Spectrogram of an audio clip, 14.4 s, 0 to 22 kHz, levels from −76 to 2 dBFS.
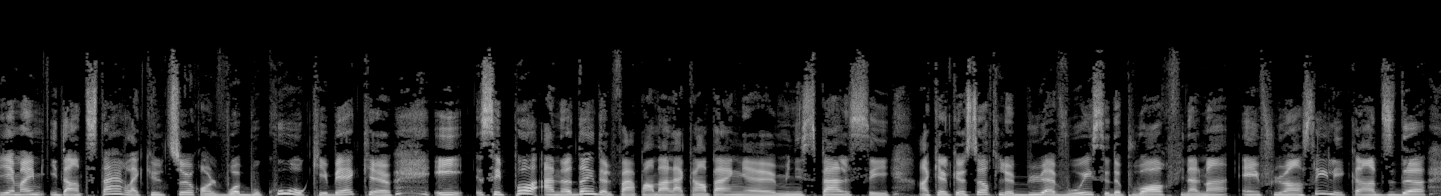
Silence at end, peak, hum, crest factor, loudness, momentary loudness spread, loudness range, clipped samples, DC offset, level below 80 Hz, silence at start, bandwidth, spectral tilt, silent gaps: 0 s; 0 dBFS; none; 20 dB; -19 LUFS; 5 LU; 2 LU; under 0.1%; under 0.1%; -52 dBFS; 0 s; 16.5 kHz; -3.5 dB/octave; none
